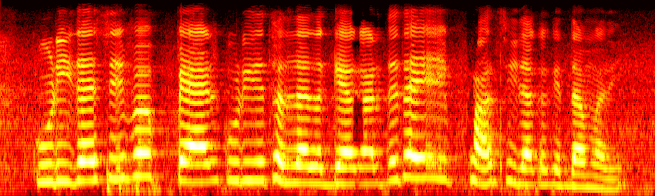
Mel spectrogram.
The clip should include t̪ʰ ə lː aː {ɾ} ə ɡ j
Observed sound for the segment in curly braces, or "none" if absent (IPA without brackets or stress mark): l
